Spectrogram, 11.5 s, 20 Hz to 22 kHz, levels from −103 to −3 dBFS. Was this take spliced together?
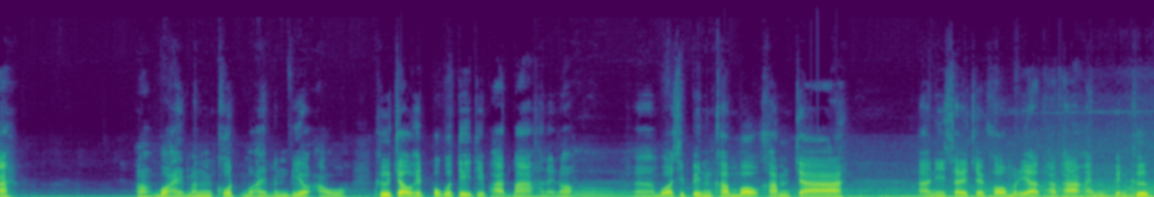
no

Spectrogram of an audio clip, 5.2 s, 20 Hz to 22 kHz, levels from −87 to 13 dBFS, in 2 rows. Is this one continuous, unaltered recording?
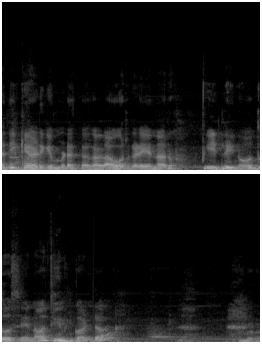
yes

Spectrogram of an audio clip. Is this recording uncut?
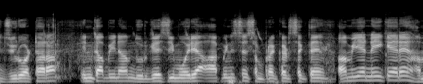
no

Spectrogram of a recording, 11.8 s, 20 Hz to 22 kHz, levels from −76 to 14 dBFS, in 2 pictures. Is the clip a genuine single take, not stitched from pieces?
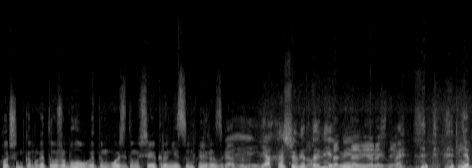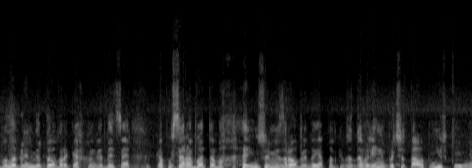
yes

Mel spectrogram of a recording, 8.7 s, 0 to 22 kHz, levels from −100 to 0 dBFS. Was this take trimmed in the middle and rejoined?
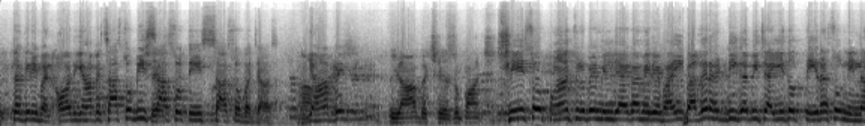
yes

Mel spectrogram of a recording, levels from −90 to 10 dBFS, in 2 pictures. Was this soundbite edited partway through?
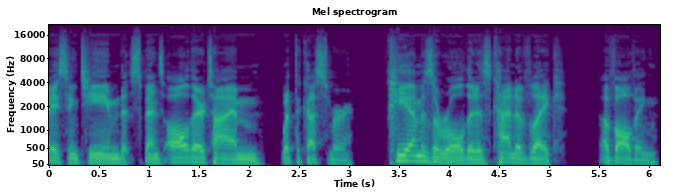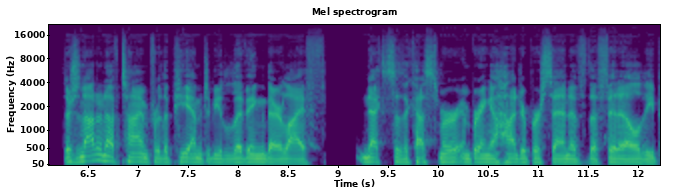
yes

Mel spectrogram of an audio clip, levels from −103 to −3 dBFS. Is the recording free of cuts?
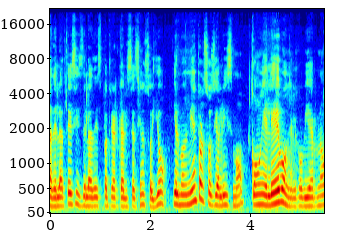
no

